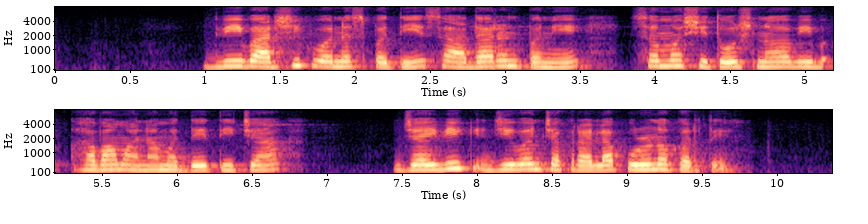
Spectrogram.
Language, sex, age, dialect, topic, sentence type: Marathi, female, 36-40, Northern Konkan, agriculture, statement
